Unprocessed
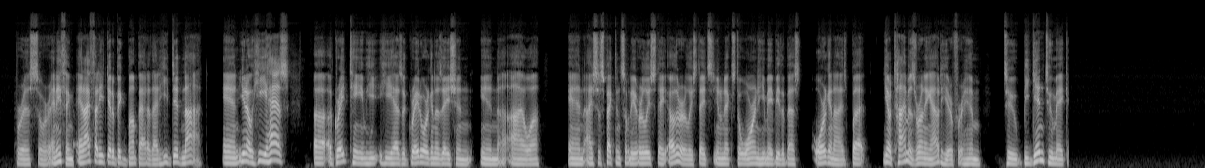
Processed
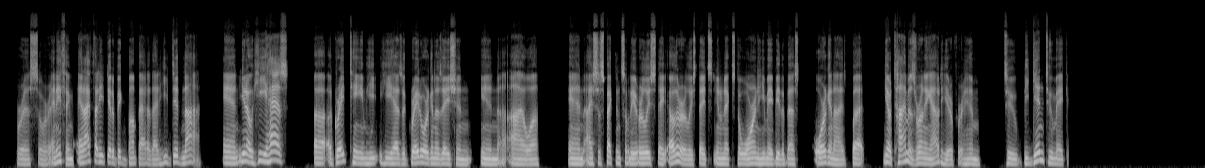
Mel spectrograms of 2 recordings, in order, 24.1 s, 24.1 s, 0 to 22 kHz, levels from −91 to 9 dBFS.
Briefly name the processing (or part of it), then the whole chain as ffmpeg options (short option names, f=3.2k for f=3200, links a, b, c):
voice memo with heavy noise removal: -af "anlmdn=63.1,dynaudnorm=f=550:g=21:m=4.5dB,volume=-3dB"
